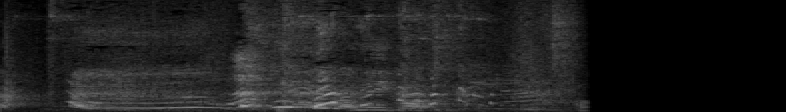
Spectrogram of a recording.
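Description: A teenage girl sings playfully close by.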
